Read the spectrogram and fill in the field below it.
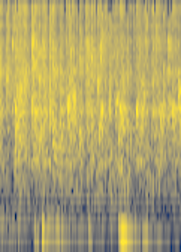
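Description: Applause from a small business association audience after a lecture: a steady, moderately loud wash of clapping with a voice briefly heard over it.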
